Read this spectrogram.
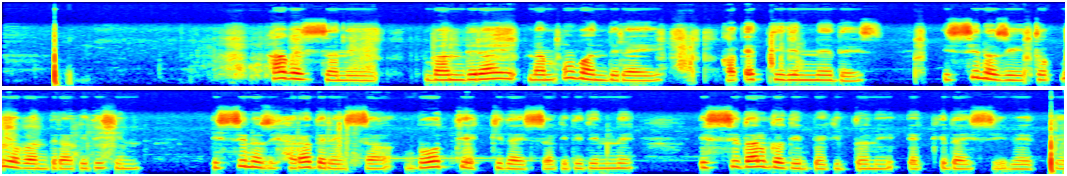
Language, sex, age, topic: Gamo, female, 25-35, government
